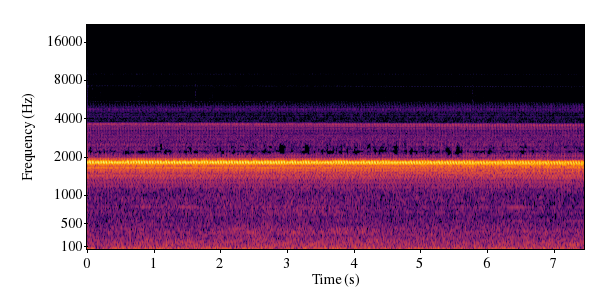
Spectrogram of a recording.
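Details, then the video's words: Night chorus of frogs calling to one another, heard as one unbroken, steady high-pitched trill at constant loudness throughout, with faint harmonics and nothing else prominent. "Frog Trilling"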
